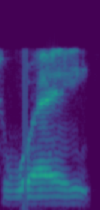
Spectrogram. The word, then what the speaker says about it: Wehe: Last name is W-E-H-E, pronounced Way.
